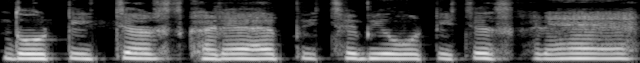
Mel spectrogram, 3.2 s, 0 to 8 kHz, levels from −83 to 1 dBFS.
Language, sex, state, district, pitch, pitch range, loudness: Rajasthani, female, Rajasthan, Churu, 230 Hz, 225-235 Hz, -17 LUFS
